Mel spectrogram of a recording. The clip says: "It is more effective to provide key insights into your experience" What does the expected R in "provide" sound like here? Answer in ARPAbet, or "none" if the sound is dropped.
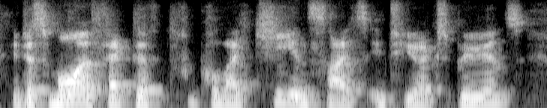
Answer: none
